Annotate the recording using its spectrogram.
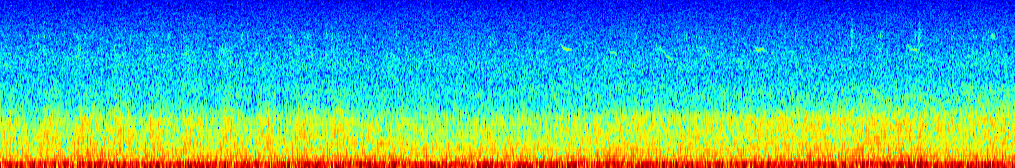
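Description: Wind blows steadily outdoors, rumbling low against the microphone.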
